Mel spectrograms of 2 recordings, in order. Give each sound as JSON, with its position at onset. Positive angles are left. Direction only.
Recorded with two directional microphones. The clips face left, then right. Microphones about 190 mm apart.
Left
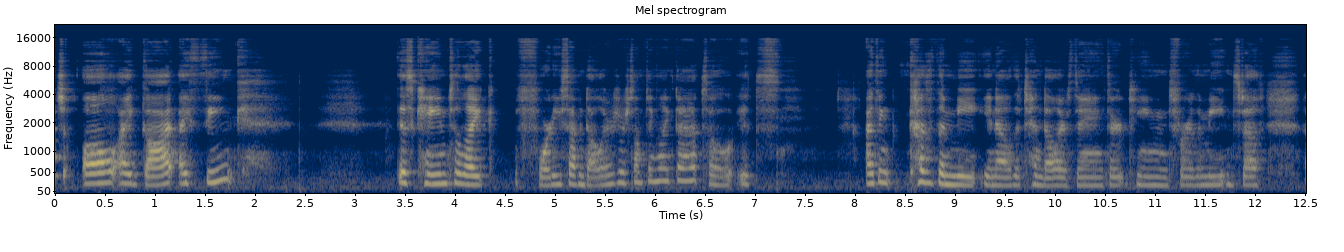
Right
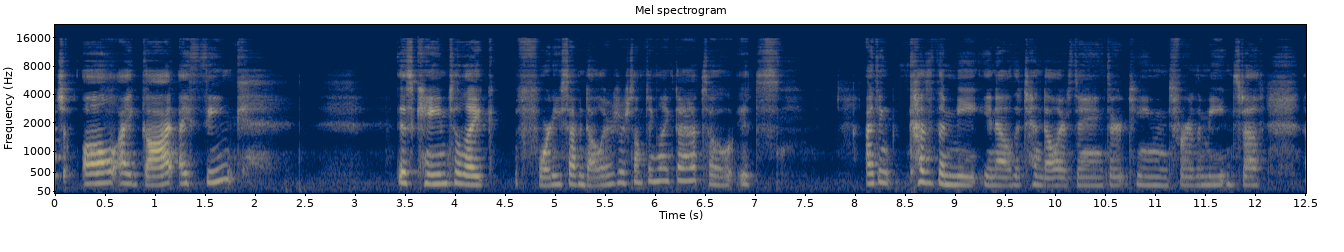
{"t": 0.0, "sound": "a woman's voice", "side_deg": 15}
{"t": 3.4, "sound": "a woman's voice", "side_deg": 0}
